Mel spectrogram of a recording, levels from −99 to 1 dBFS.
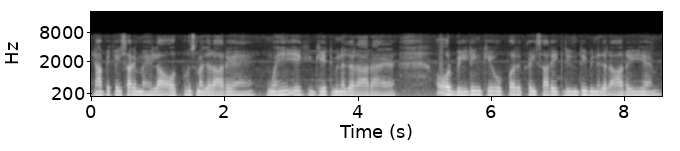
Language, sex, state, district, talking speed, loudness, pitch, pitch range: Hindi, male, Chhattisgarh, Raipur, 215 wpm, -17 LUFS, 155 Hz, 150-160 Hz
